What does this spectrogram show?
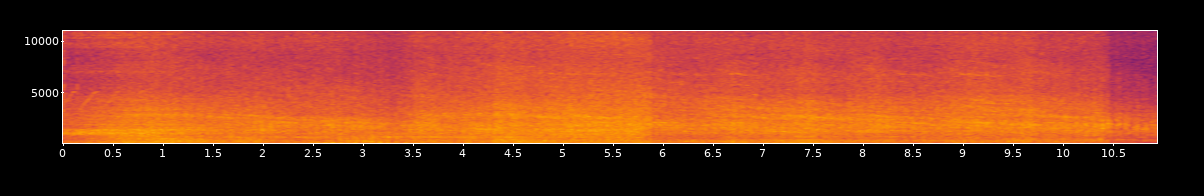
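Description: Double-deck electric multiple unit passing close at speed: steady wheel-on-rail rolling noise. It eases off shortly before the end as the train moves away.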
